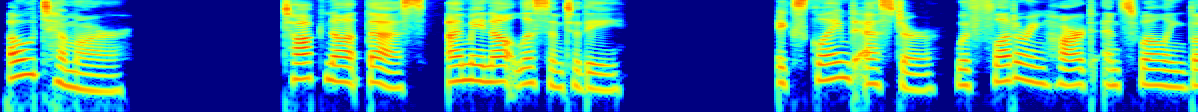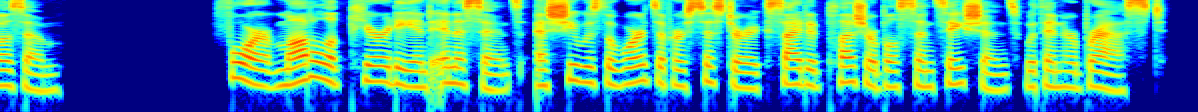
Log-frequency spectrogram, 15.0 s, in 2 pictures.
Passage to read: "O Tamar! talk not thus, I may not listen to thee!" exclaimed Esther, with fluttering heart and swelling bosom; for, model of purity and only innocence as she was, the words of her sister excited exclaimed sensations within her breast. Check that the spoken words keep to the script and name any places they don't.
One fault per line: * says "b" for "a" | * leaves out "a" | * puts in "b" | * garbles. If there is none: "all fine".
* leaves out "only"
* says "pleasurable" for "exclaimed"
